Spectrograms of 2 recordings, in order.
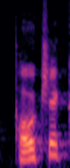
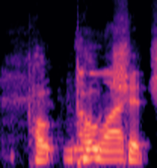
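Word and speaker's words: Pocic: I'm not sure about Pochik or whatever the fuck his name is, but Pochich, I believe it's pronounced.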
